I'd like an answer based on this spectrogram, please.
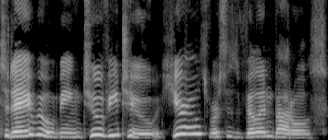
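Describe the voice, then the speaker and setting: A woman puts on a character voice with a high pitch. She speaks at a moderate pace over a quiet background. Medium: read story. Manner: loud, announcing.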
